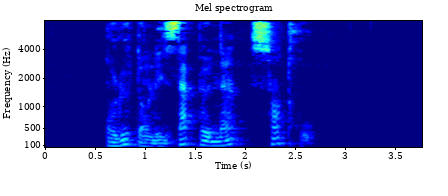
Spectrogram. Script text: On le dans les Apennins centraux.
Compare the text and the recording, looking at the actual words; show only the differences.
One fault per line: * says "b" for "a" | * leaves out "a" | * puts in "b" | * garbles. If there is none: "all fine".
all fine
